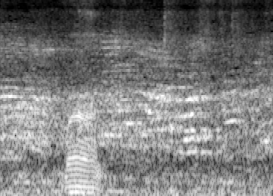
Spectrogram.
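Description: Children's voices and chatter from a group of schoolchildren, with one child's voice calling out clearly about half a second in.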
